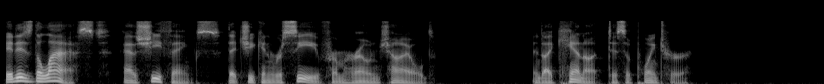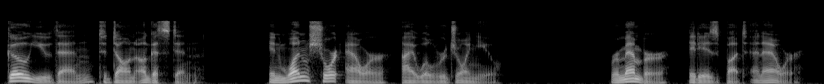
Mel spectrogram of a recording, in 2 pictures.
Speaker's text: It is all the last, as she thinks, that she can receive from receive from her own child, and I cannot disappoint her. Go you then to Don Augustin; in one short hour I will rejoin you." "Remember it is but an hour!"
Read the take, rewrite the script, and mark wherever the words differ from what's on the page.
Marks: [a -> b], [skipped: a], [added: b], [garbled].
It is [skipped: all] the last, as she thinks, that she can receive from [skipped: receive from] her own child, and I cannot disappoint her. Go you then to Don Augustin; in one short hour I will rejoin you." "Remember it is but an hour!"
